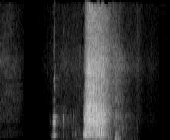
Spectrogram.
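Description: A brief indrawn breath, then one loud, forceful sneeze burst with a short tail-off: a single sneeze.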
